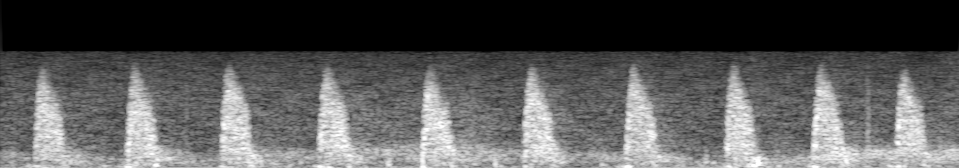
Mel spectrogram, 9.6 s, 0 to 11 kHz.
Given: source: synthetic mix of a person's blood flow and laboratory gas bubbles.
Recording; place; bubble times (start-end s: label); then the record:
Doppler ultrasound of blood flow; subclavian vein
no bubbles
From the record:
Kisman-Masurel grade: 000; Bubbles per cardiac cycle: 0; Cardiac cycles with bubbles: 0%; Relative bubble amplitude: no bubbles discernible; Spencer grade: 0 (complete lack of bubble signals)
